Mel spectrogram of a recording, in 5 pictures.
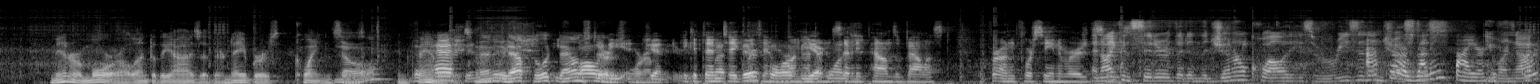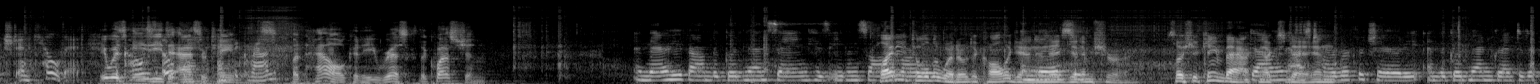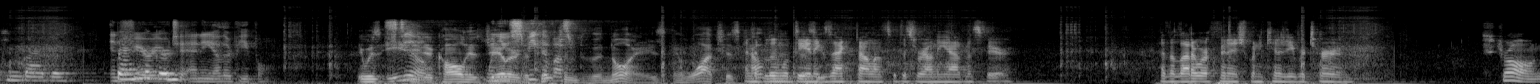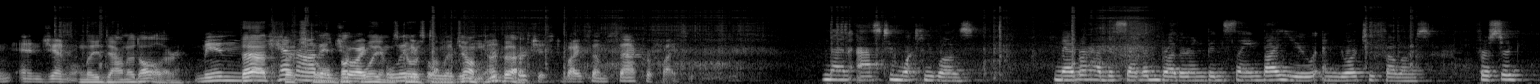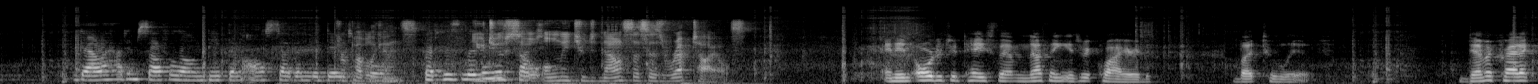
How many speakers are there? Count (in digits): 8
